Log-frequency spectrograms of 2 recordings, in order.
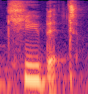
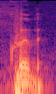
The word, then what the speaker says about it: Qubit: Last weekend, called Qubit. Qubit. Yes, I pronounced it wrong. Not C-U, it's Q-U-B... IT.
